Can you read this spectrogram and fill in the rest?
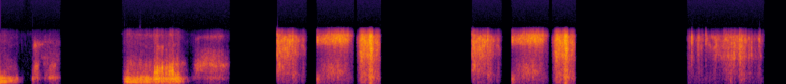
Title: Snoring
